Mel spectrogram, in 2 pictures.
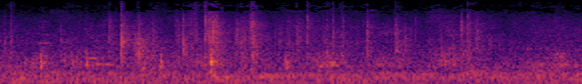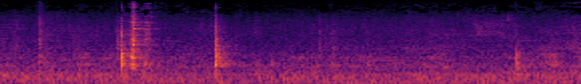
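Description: Small kitchen knife slicing chanterelle mushrooms on a plastic cutting board: irregular soft taps of the blade against the board, with two sharper knocks about five and six seconds in.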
